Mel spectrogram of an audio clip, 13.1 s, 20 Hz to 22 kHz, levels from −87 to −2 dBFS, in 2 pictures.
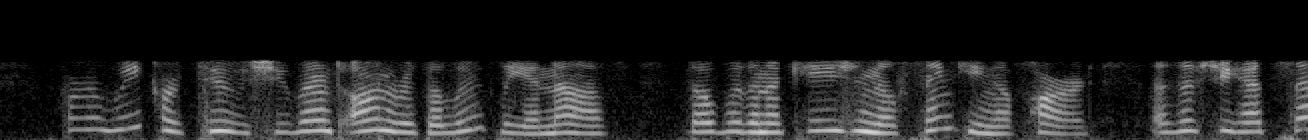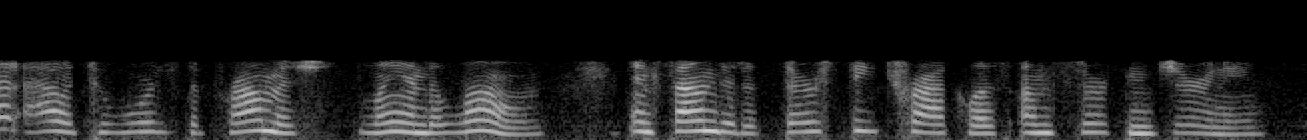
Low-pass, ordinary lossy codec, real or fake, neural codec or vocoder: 3.6 kHz; Opus, 16 kbps; real; none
